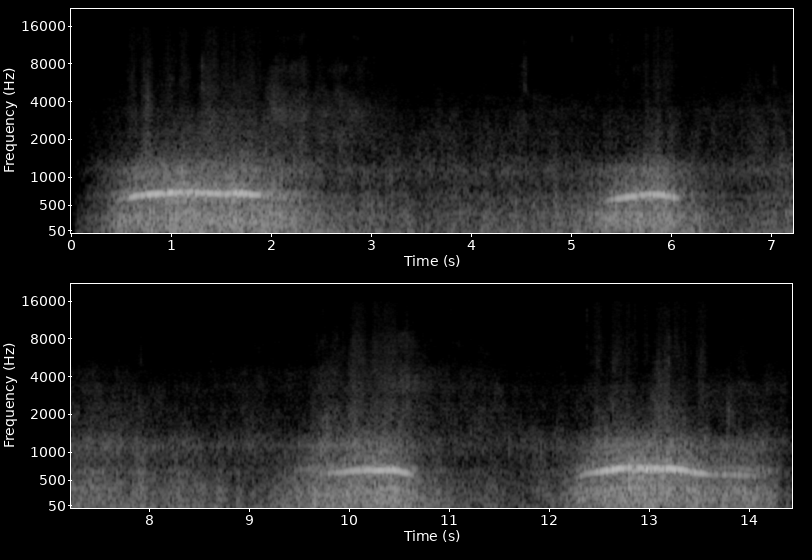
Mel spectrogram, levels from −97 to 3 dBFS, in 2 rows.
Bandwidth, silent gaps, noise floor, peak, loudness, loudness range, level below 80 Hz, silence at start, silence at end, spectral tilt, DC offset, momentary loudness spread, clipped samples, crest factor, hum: 7.8 kHz; none; -62 dBFS; -20 dBFS; -34 LUFS; 18 LU; -56 dBFS; 0.3 s; 0.15 s; -8.5 dB/octave; under 0.1%; 25 LU; under 0.1%; 18 dB; none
